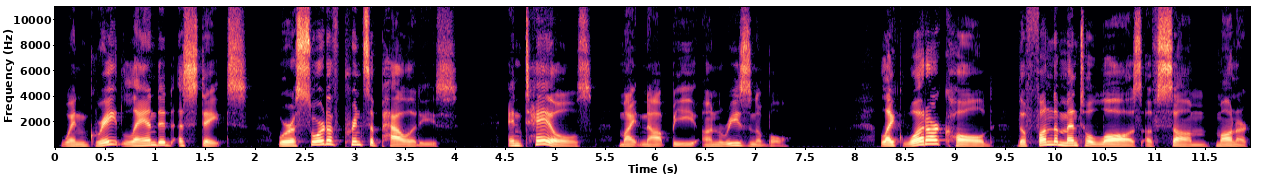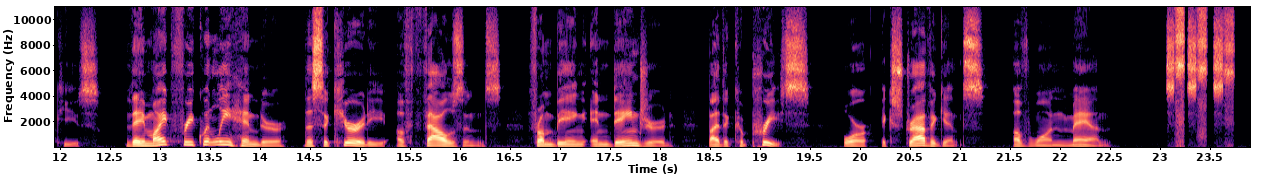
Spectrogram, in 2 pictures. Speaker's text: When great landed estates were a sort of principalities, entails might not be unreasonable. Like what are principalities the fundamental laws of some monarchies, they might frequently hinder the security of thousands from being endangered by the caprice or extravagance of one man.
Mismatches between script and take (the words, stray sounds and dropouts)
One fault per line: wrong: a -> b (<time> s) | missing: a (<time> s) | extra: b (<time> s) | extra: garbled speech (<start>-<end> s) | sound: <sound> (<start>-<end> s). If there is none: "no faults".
wrong: principalities -> called (8.8 s)
sound: laugh (23.1-23.8 s)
